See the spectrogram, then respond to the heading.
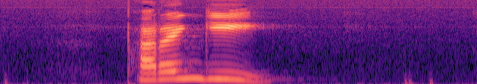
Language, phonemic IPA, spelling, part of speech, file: Tamil, /pɐɾɐŋɡiː/, பரங்கி, noun, Ta-பரங்கி.ogg
- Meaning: cantalope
